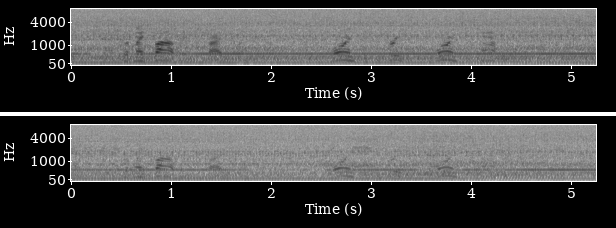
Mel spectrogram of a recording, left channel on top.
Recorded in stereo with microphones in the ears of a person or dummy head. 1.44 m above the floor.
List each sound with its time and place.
0.5 s a man speaking: 50° left (ahead or behind)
